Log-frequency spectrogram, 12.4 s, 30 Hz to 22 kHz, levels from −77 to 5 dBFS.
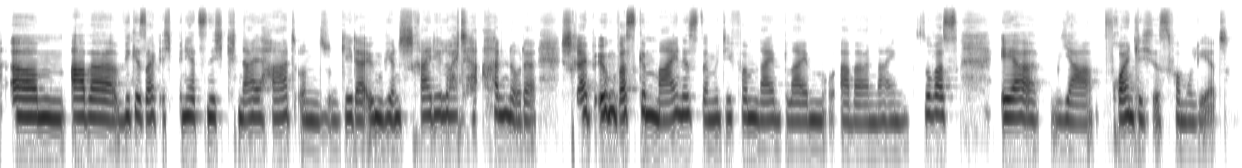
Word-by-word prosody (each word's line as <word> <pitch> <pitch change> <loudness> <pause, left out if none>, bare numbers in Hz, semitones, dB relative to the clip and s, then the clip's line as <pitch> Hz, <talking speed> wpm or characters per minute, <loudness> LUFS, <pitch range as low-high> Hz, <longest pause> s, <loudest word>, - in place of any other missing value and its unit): Ähm, 230 -2 +6
aber 225 -3 +5
wie 230 - +1
gesagt, 230 -1 -1
ich 225 - -9
bin 235 0 0
jetzt 235 +1 0
nicht 225 -1 -1
knallhart 225 +2 -2
und 205 +1 -6
und 200 -1 -12
gehe 230 +2 -2
da 210 -1 +1
irgendwie 220 -1 +1
und 225 - +1
schreie 240 +2 0
die 250 - -1
Leute 240 -1 -1 0.2
an 250 -2 +2
oder 200 -1 -5 0.3
schreibe 230 +5 +2
irgendwas 260 +4 +5
Gemeines, 250 0 +2
damit 215 0 -5
die 220 - -6
vom 225 0 -1
Leib 200 0 -4
bleiben. 200 0 -4
Aber 185 -1 -4
nein, 190 +1 -9
sowas 250 -1 0 0.4
eher, 225 -2 +3
ja, 205 -2 -4
freundlich 220 -2 0
es - - -5
formuliert. 190 -2 -8
220 Hz, 175 wpm, -21 LUFS, 205-235 Hz, 0.4 s, Ähm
